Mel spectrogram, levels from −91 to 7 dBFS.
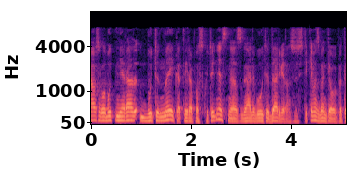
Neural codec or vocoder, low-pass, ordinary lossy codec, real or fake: none; 7.2 kHz; AAC, 64 kbps; real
